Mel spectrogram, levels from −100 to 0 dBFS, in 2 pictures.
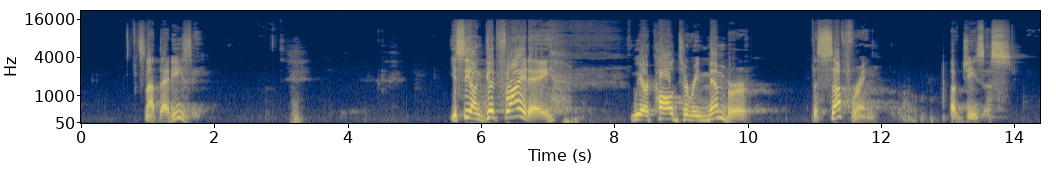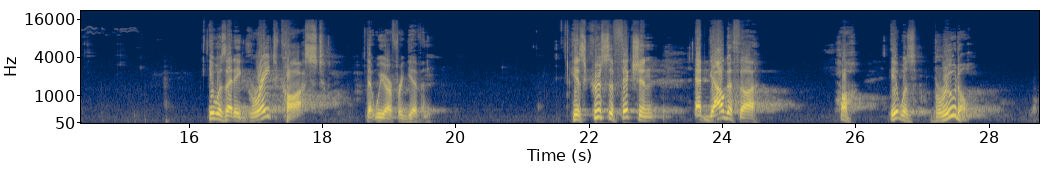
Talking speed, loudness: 75 wpm, -15 LUFS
